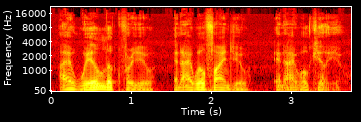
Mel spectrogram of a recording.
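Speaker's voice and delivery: low, measured, quiet menace; film hero's speech. Acted. Film father warning his daughter's kidnapper, low threat. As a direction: recite the threat low and controlled, sinking at the end. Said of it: "and he does the speech".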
